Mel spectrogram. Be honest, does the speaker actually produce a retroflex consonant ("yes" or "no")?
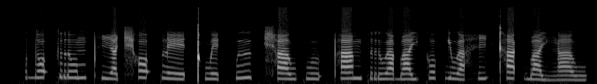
no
